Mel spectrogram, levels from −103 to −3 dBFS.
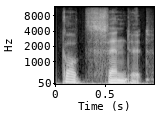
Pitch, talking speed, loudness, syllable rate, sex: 95 Hz, 180 wpm, -17 LUFS, 3.5 syllables/s, male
